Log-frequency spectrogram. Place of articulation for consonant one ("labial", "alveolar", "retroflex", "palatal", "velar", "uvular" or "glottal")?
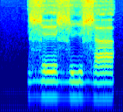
alveolar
